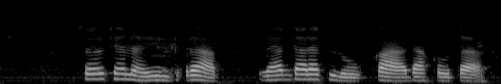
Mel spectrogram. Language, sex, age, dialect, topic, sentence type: Marathi, female, 25-30, Southern Konkan, banking, statement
